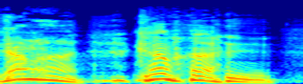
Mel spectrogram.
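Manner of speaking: high excited horse-race cheering; Kramer impression. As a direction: egg on a losing horse, Kramer style. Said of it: "I was like Kramer".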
